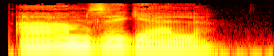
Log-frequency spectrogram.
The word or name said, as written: à armes égales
